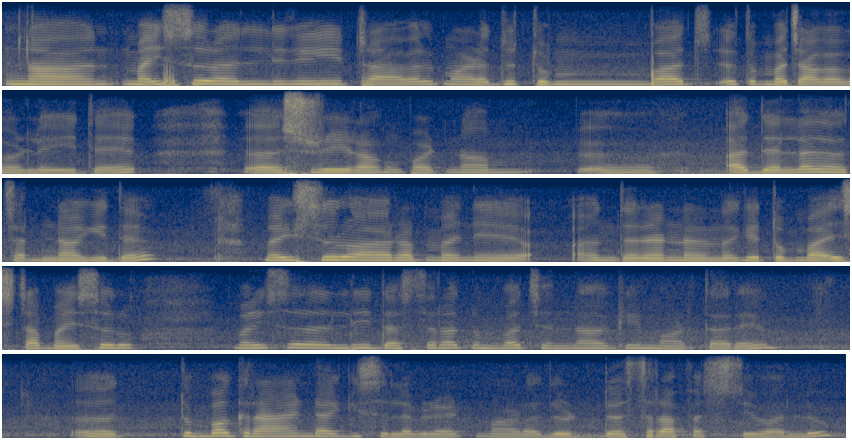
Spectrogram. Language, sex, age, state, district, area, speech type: Kannada, female, 18-30, Karnataka, Mysore, urban, spontaneous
